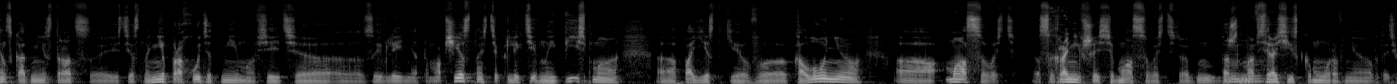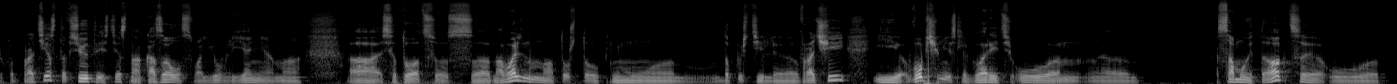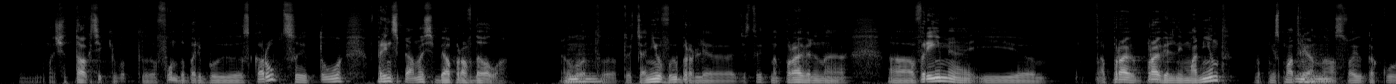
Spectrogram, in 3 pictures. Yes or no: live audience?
no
